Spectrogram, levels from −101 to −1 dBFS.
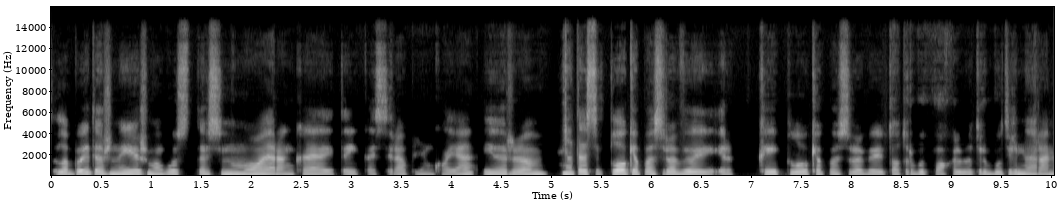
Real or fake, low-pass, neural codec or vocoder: fake; 14.4 kHz; autoencoder, 48 kHz, 32 numbers a frame, DAC-VAE, trained on Japanese speech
